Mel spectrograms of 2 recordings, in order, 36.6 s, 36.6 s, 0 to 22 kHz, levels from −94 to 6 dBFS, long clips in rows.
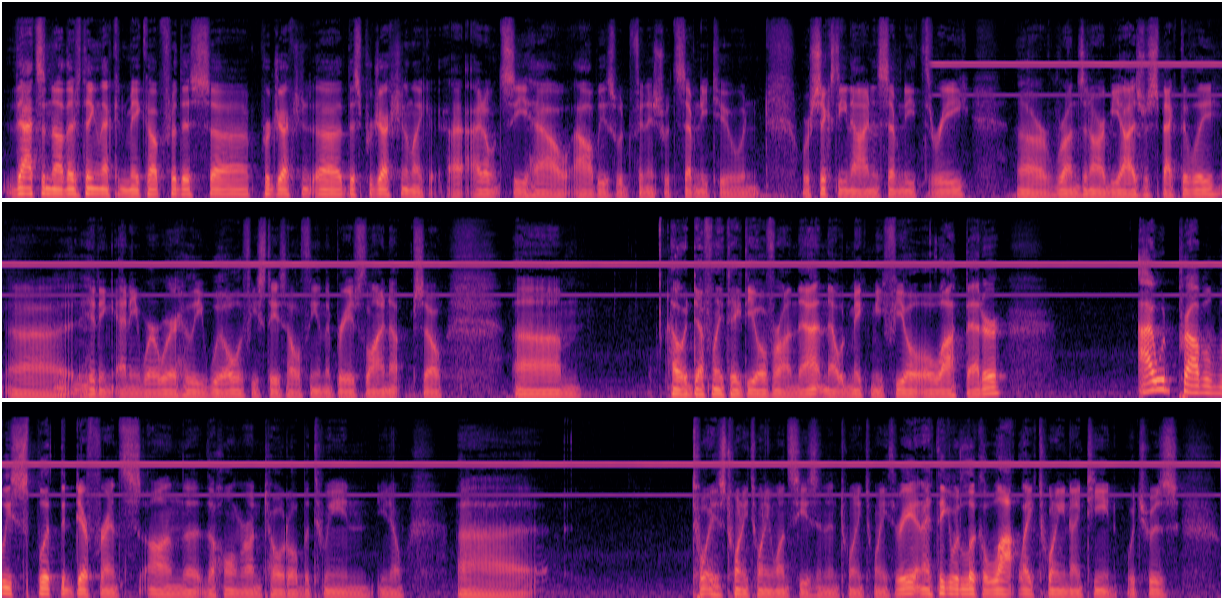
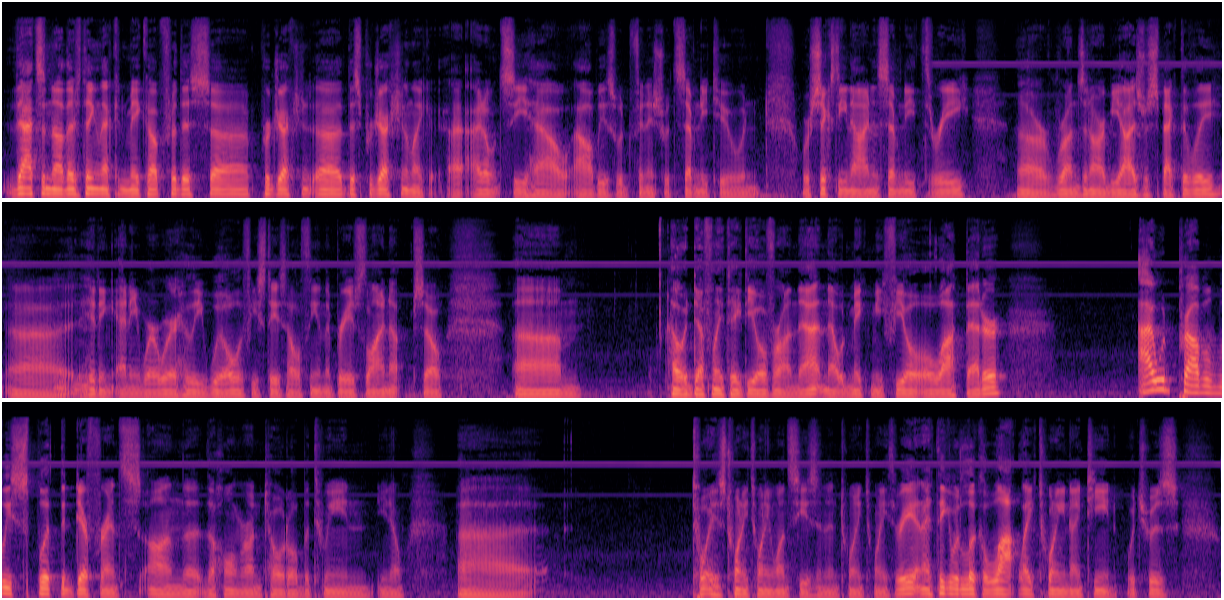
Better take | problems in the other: second | high-pitched whine; loud; from 9.5 s on; 6 kHz, 8 dB below the speech; faint in the second

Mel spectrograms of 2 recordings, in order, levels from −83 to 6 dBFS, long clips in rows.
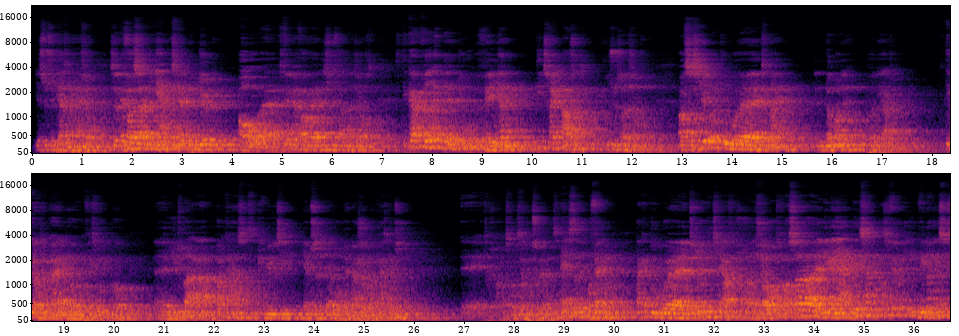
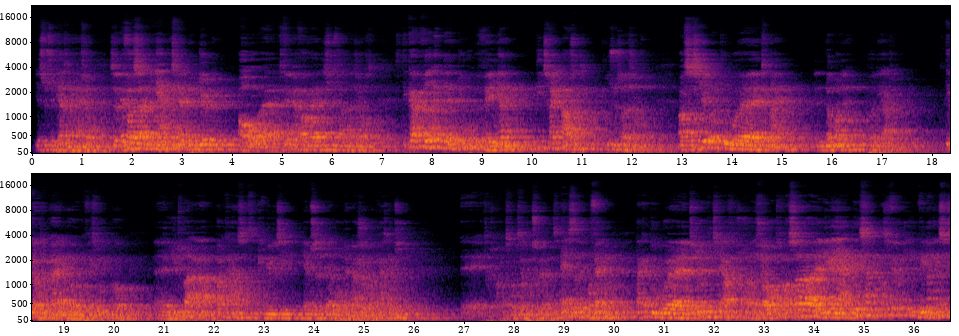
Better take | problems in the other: neither | off-mic speech; far; the same in both // room echo; strong; dies away in 2.8 s; the same in both

